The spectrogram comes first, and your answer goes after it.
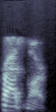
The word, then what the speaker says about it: Prazmark: We're speaking with, and, am I saying you're like Prazmark? Is that the right way to say your name? I apologize. I want to say that right. Yeah, Prazmark. Prazmark. Okay, 21 Marketing, Sports and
